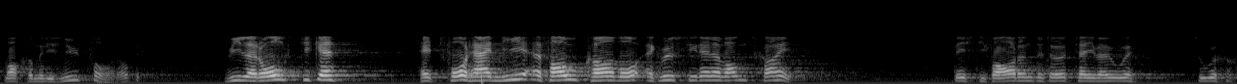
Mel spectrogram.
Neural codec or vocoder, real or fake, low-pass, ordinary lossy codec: none; real; 3.6 kHz; none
